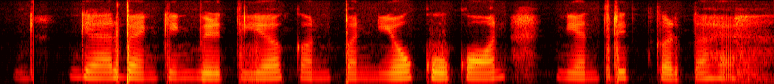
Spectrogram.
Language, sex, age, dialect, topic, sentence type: Hindi, female, 18-24, Marwari Dhudhari, banking, question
